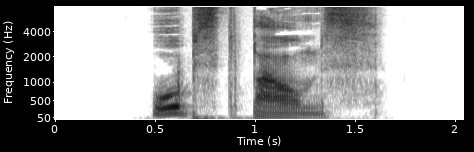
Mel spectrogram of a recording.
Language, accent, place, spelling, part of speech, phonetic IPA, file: German, Germany, Berlin, Obstbaums, noun, [ˈoːpstˌbaʊ̯ms], De-Obstbaums.ogg
- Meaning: genitive singular of Obstbaum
